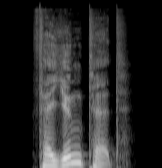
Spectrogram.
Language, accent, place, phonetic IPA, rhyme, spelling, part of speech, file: German, Germany, Berlin, [fɛɐ̯ˈjʏŋtət], -ʏŋtət, verjüngtet, verb, De-verjüngtet.ogg
- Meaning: inflection of verjüngen: 1. second-person plural preterite 2. second-person plural subjunctive II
